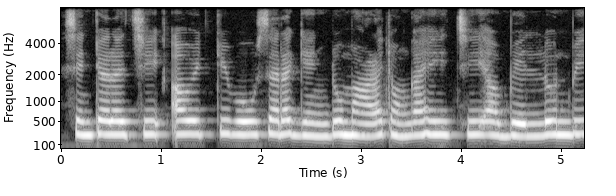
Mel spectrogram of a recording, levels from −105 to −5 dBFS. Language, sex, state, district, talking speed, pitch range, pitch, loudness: Odia, female, Odisha, Khordha, 135 wpm, 240-255 Hz, 250 Hz, -13 LUFS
